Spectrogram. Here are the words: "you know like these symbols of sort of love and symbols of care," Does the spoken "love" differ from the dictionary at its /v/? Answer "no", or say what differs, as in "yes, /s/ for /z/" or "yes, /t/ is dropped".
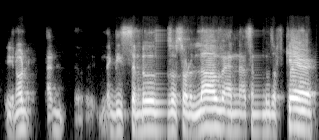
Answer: no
